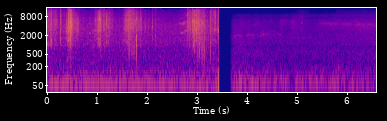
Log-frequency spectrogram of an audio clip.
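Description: Footsteps crunching through dry leaf litter, several steps about half a second to a second apart. About three and a half seconds in the sound cuts out abruptly, and only a faint outdoor background follows.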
